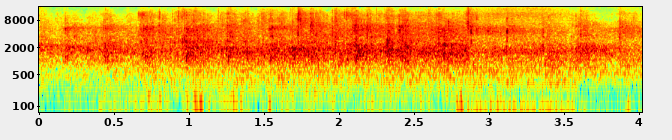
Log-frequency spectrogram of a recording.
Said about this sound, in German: bitte einen riesigen Applaus für die beiden.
